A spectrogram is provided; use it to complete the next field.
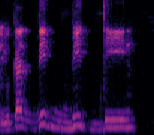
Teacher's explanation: Kena tekan pada ba yang kedua. Yukadzibiddin. Tapi tak ada dengung lah. Sebab ba bukan berdengung kan. Tak payah yukadzib biddin, tak ada dengung. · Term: idgham kabir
